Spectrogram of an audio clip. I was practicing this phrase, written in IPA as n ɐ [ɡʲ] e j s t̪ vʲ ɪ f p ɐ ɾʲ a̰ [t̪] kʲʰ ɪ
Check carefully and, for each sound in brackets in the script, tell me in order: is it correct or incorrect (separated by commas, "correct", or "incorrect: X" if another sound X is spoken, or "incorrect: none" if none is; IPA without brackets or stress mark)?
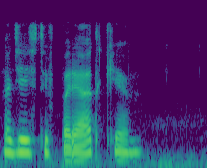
incorrect: dʲ, correct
